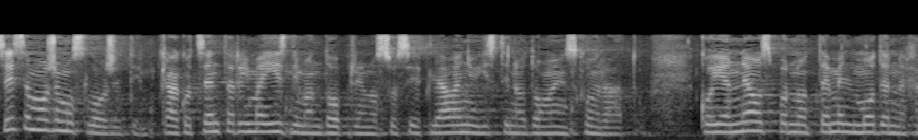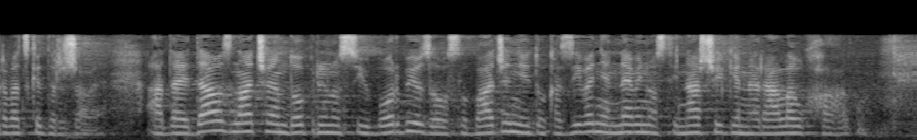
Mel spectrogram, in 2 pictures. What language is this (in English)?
Croatian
